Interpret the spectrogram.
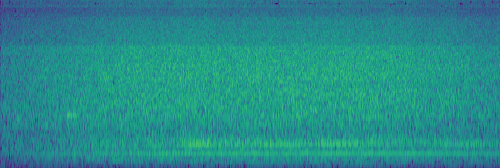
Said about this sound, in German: Stille. Plötzlich beginnen die Ventilatoren der Kühlanlage zu toben.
